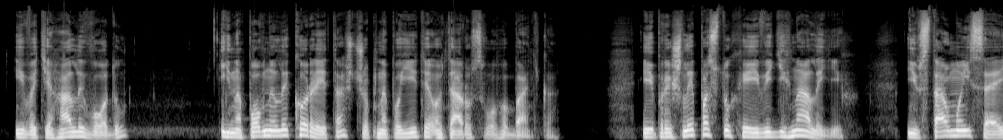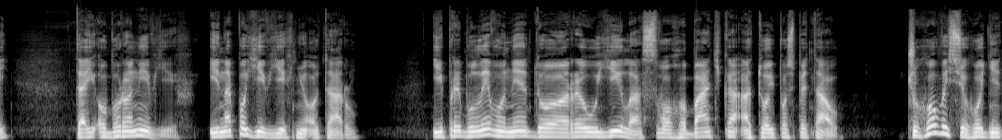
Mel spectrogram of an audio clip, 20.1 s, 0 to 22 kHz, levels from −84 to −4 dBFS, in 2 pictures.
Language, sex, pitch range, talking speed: Ukrainian, male, 95-125 Hz, 125 wpm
